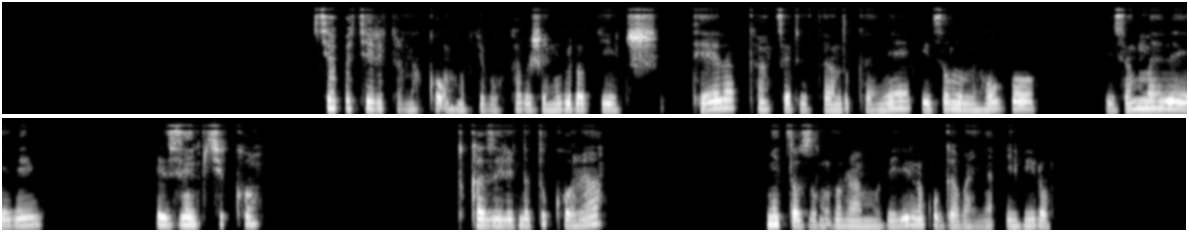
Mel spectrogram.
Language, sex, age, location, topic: Kinyarwanda, female, 25-35, Kigali, health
